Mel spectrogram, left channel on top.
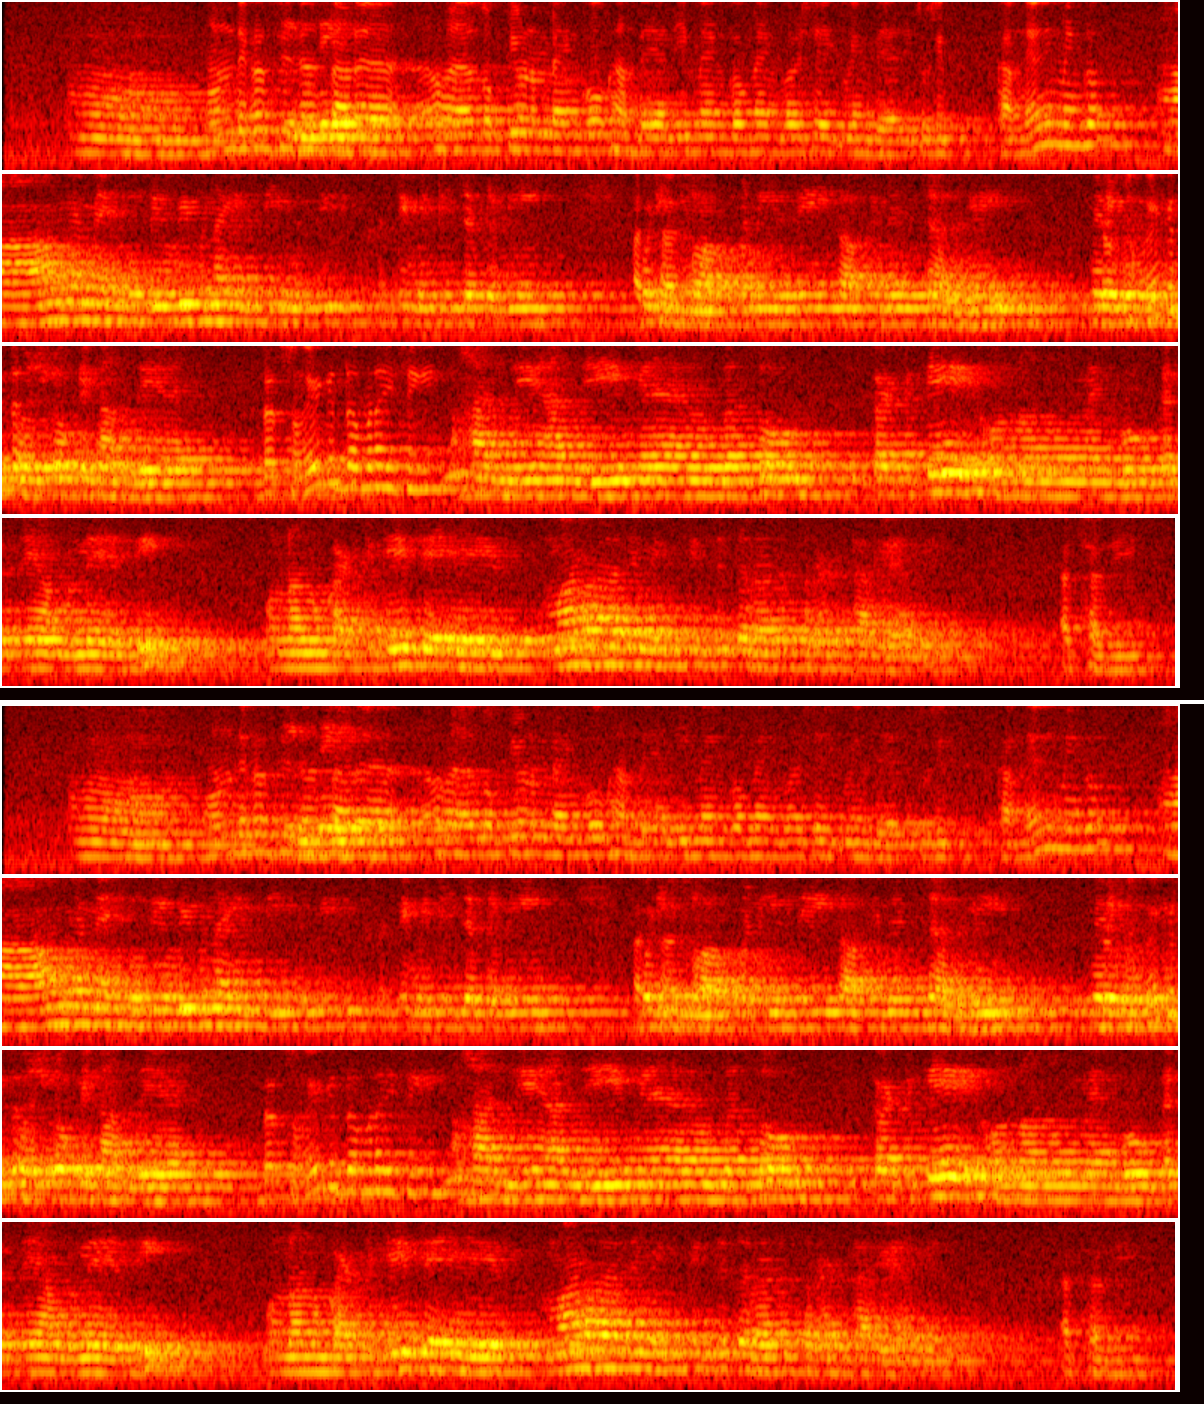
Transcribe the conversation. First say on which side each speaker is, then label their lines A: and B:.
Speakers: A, on the left (about 35°); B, on the left (about 75°).
A: ਹਾਂ
B: ਹੁਣ ਦੇਖੋ ਸੀਜਨ
A: ਟਿੰਡੇ
B: ਸਟਾਰਟ ਹੋਇਆ। ਹਾਂ ਲੋਕੀ ਹੁਣ ਮੈਂਗੋ ਖਾਂਦੇ ਆ ਜੀ, ਮੈਂਗੋ- ਮੈਂਗੋ ਸ਼ੇਕ ਪੀਂਦੇ ਆ ਜੀ ਤੁਸੀਂ ਖਾਂਦੇ ਹੋ ਜੀ ਮੈਂਗੋ।
A: ਹਾਂ ਮੈਂ ਮੈਂਗੋ ਦੀ ਉਹ ਵੀ ਬਣਾਈ ਸੀ ਮਿੱਟੀ ਖੱਟੀ ਮਿੱਠੀ ਚਟਣੀ।
B: ਅੱਛਾ
A: ਬੜੀ ਸਵਾਦ
B: ਜੀ
A: ਬਣੀ ਸੀ ਕਾਫ਼ੀ ਦਿਨ ਚੱਲ ਗਈ, ਮੇਰੇ
B: ਦੱਸੋਗੇ
A: ਬੱਚੇ
B: ਕਿੱਦਾਂ
A: ਵੀ ਖੁਸ਼ ਹੋ ਕੇ ਖਾਂਦੇ ਹੈ
B: ਦੱਸੋਗੇ ਕਿੱਦਾਂ ਬਣਾਈ ਸੀਗੀ ਜੀ
A: ਹਾਂਜੀ -ਹਾਂਜੀ ਮੈਂ ਬਸ ਉਹ ਕੱਟ ਕੇ ਉਹਨਾਂ ਨੂੰ ਮੈਂਗੋ ਕੱਚੇ ਅੰਬ ਲਏ ਸੀ, ਉਹਨਾਂ ਨੂੰ ਕੱਟ ਕੇ ਤੇ ਮਾੜਾ ਜੇ ਮਿਕਸੀ ਚ ਦਰੜ -ਫਰੜ ਕਰ ਲਿਆ ਸੀ।
B: ਅੱਛਾ ਜੀ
